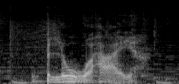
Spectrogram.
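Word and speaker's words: Blåhaj: Blowhai. I don't know how to say it, Blowhai. Well, then why don't they spell it that way?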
